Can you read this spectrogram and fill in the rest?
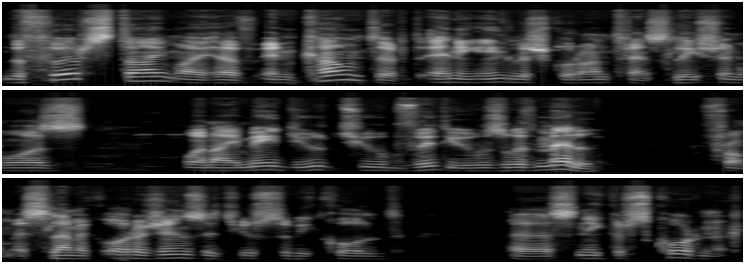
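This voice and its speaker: A man from the Middle East who speaks Arabic natively, talking as a guest over a video call in a deliberate, emphatic, lecturing way. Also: medium pitch, bright, forceful tone, no room sound. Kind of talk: casual livestream conversation.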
